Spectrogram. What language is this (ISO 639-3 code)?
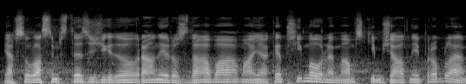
ces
